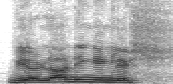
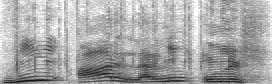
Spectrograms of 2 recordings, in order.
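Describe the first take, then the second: First: We and are are joined into one short word. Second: We and are are said as separate words.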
